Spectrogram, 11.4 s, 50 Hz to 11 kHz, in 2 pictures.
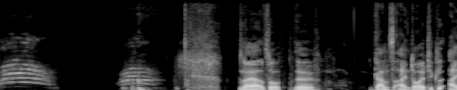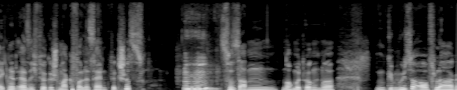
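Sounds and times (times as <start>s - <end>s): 
cat meowing: 0.0s - 0.8s, 1.5s - 2.1s
speech: 1.5s - 2.4s, 3.0s - 11.4s.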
